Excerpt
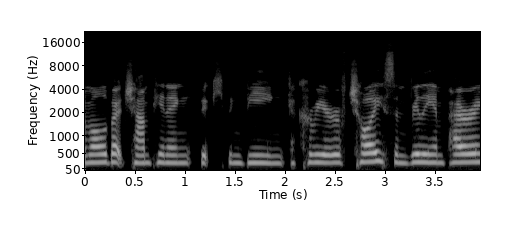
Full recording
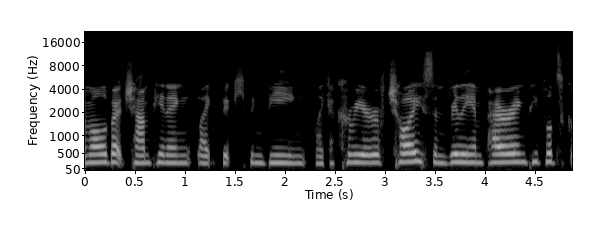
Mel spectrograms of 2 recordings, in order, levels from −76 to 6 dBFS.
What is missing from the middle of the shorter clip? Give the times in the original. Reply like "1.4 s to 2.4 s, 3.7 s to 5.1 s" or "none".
1.1 s to 1.3 s, 2.3 s to 2.5 s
